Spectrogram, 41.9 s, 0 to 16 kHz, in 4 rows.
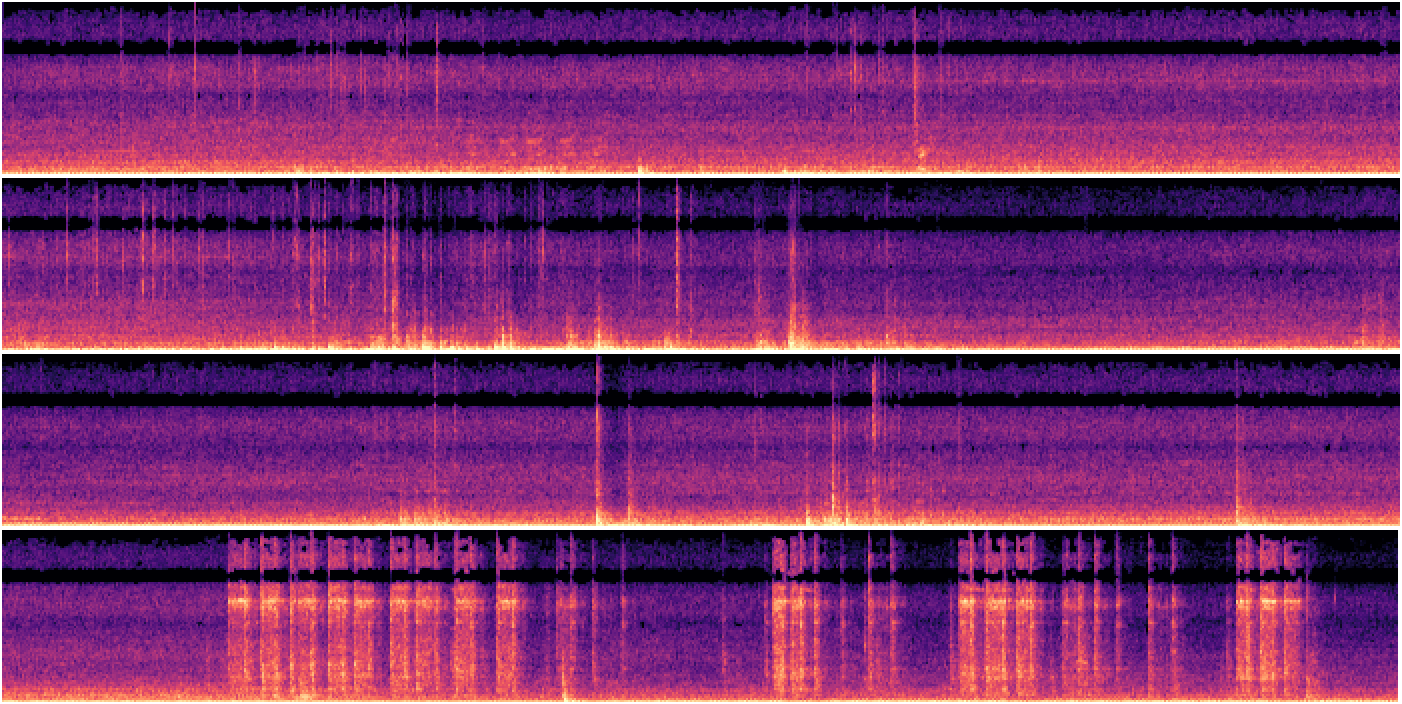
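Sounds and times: engine low hum: 0:00.0 - 0:41.9
plastic bins knocking and clattering: 0:12.2 - 0:17.4.

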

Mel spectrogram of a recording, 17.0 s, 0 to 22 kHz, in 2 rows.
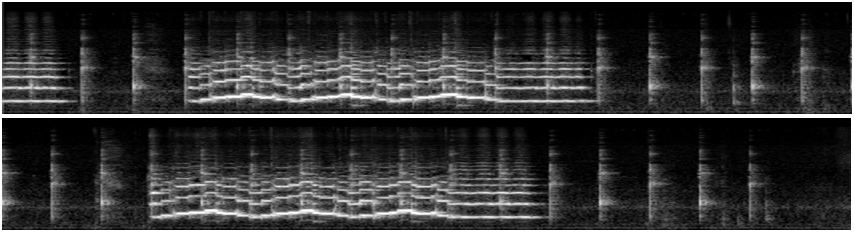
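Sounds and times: concert flute playing: 0:00.0 - 0:00.9, 0:01.8 - 0:06.1, 0:10.0 - 0:14.1
steady click: 0:14.0 - 0:16.3.

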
